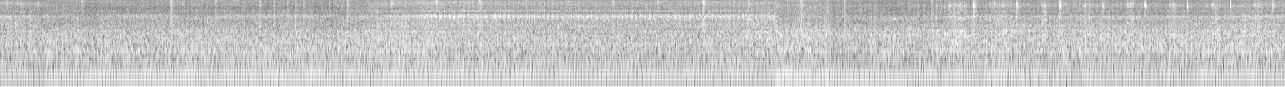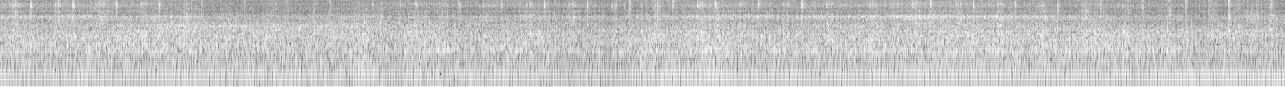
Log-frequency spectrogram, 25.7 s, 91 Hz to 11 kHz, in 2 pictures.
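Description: An Oliver 1800 tractor pulling a 129 haybine mows hay, its engine holding a loud, steady drone throughout with constant harmonic hum and mechanical clatter from the cutter, close and uninterrupted.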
